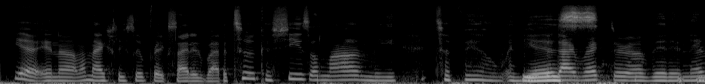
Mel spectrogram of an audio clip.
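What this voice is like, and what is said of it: Stuffy, congested voice. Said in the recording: “excuse me for my tone of voice because I am a bit stuffy ... I'm a little sick”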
